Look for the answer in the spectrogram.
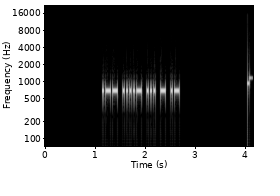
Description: Morse code, heard as a keyed tone, about 34 wpm, 700 Hz. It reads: W4STA
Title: USA Call Signs - 3x Character Spacing - 35wpm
